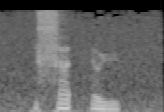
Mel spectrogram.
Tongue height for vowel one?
low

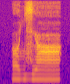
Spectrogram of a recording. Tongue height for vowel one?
mid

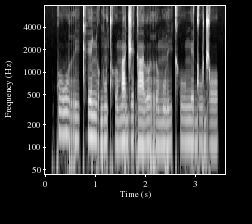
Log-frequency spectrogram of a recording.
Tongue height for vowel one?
high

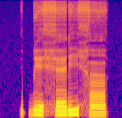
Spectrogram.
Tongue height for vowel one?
mid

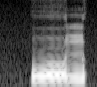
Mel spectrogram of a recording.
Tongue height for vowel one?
mid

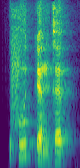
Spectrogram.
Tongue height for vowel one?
high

